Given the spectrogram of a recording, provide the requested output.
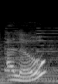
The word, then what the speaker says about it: allô: Like in France, where they say allô, which is the French pronunciation of hello.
